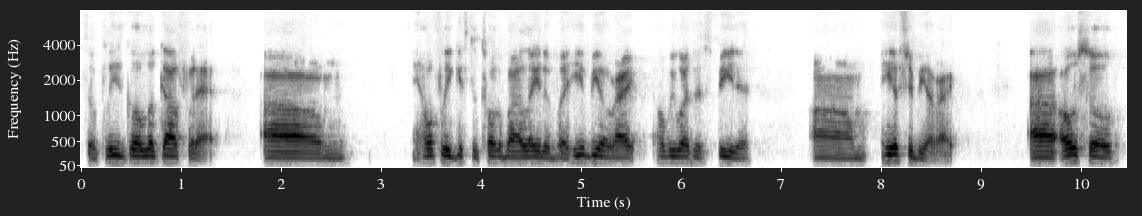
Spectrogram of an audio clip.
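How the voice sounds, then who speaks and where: A man hosting his own live talk show, rambling through shout-outs and sponsor plugs in casual chat. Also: fairly low pitch, slightly rough. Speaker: show host. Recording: dull lo-fi stream audio.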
